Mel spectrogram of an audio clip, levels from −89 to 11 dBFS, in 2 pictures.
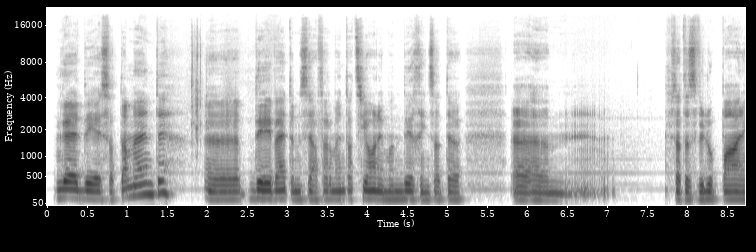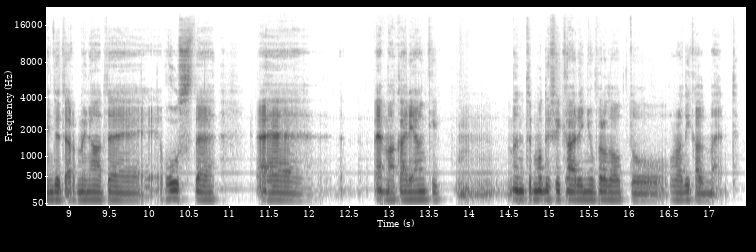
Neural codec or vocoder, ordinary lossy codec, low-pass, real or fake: none; none; 19.8 kHz; real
